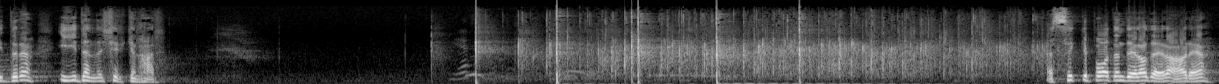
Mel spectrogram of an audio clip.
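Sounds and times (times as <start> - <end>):
speech: 0.0 - 1.7, 10.5 - 12.1
crowd applauding: 4.3 - 11.0.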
